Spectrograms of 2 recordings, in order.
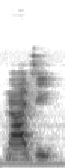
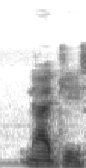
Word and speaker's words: Najee: Worst pick, I'm going to go do you pronounce this Najee Harris? – Najee. – Najee, sorry.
